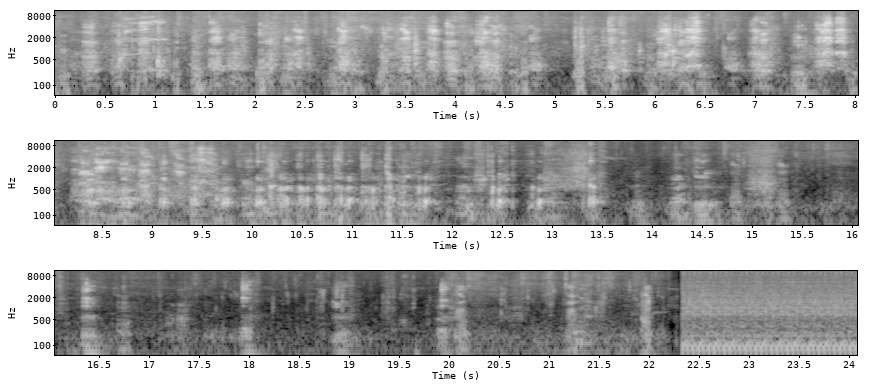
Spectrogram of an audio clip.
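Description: Pigs grunting, thick and fast for the first dozen seconds, then in sparser single calls. About two seconds before the end, an engine starts running steadily at idle.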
